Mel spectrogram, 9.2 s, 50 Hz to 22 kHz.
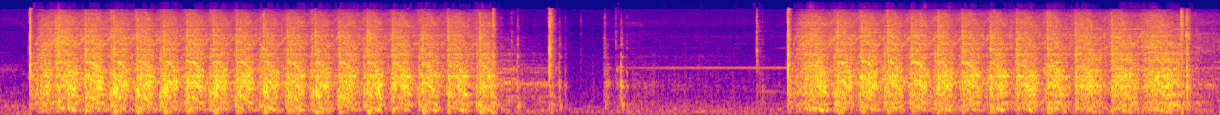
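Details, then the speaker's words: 2008 Peugeot 207 1.4 petrol with fault P11A8 that stopped and won't restart, cranked on a booster: two long, sluggish, uneven crank attempts at about two and a half beats per second, never catching; battery very weak. Engine ECU later found sitting in water. "Oh là, batterie faible. Faible de chez faible."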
